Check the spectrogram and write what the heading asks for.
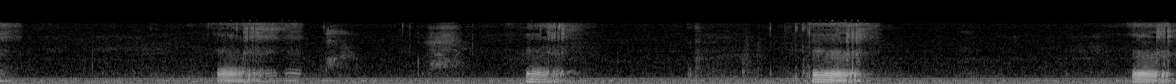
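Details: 10-week-old puppy asleep after playing, giving loud, rattling snores about 19 a minute over a steady room hum; snoring.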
